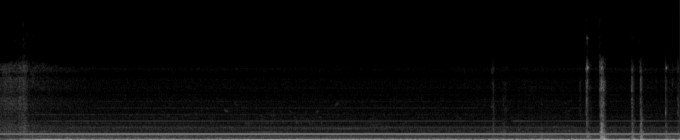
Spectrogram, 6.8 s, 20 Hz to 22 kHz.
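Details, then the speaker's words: 1995 GMC Suburban 2500 4x4, 5.7 TBI with automatic. New O2, MAP and coolant sensors, fuel filter, fuel lines and exhaust fitted. Once warm, the idle surges and hunts between 500 and 1,000 rpm, and it often stalls when put in gear. Cause unknown. "The problem occurs once the motor has warmed up. The RPMs will start to surge in the lower range, searching between 500 and 1,000 RPMs to maintain idle."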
